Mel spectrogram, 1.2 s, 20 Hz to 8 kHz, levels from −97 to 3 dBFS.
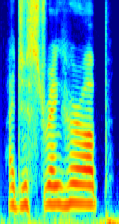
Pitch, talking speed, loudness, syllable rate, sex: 200 Hz, 250 wpm, -17 LUFS, 6.0 syllables/s, female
